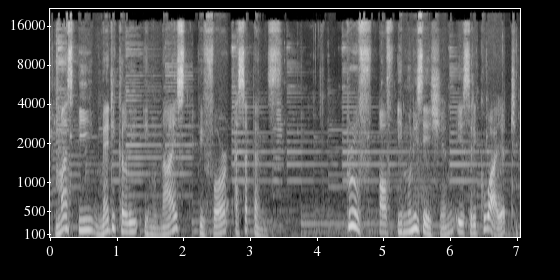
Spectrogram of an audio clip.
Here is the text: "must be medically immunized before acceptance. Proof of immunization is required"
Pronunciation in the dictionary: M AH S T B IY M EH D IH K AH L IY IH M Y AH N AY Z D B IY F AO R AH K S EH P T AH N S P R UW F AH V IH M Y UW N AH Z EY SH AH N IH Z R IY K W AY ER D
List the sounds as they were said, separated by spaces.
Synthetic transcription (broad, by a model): M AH S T B IY M EH D IH K AH L IY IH M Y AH N AY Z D B IY F AO R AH S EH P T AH N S P R UW F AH F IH M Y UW N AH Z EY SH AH N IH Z R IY K W AY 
